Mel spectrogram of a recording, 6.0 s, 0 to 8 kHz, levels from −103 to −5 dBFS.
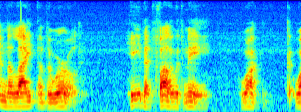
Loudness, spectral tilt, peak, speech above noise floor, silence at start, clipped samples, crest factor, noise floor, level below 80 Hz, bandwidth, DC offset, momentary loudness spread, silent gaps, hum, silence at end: -19 LUFS; -6.5 dB/octave; 0 dBFS; 38 dB; 0 s; under 0.1%; 20 dB; -56 dBFS; -54 dBFS; 8 kHz; under 0.1%; 20 LU; none; none; 0 s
